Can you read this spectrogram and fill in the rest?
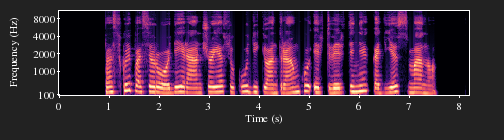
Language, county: Lithuanian, Tauragė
